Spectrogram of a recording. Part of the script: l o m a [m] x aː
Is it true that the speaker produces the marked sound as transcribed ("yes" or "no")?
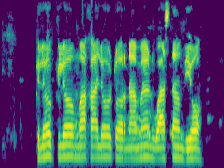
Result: no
